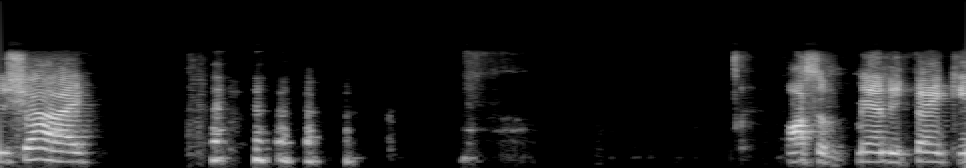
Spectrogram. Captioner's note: laughs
